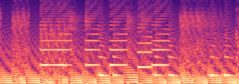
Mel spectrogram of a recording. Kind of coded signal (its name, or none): none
